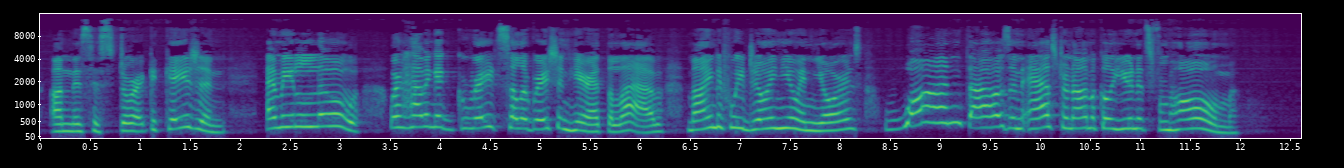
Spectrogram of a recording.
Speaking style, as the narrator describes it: he cried

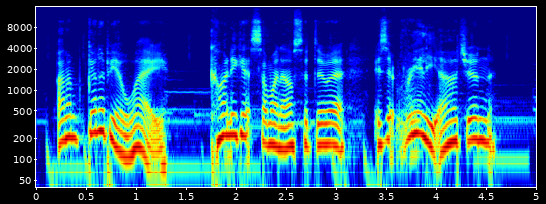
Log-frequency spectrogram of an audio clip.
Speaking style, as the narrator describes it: I whined

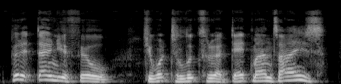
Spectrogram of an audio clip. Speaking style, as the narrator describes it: old Baxter shouted out to him from the bed

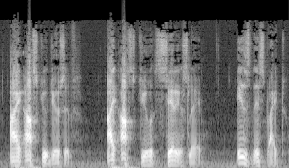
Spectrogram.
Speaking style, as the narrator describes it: His father said in his severest tones

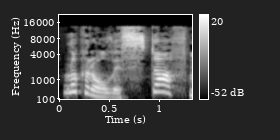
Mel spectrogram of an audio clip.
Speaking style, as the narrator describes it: my brother exclaimed

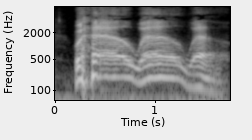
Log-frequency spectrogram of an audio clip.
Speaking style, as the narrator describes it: sneered

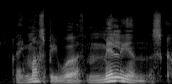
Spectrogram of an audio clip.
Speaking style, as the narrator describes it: cried Marion in astonishment

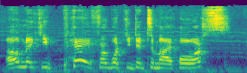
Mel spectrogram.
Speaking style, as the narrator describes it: snarling, says

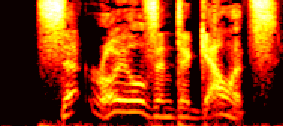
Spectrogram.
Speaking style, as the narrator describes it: he cried

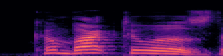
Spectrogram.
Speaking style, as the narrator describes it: they cried

